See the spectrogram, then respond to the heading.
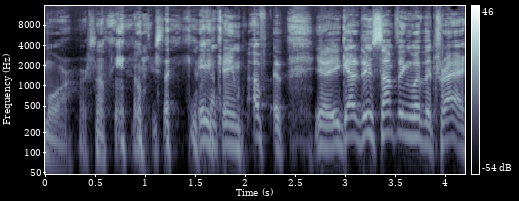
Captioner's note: laughs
